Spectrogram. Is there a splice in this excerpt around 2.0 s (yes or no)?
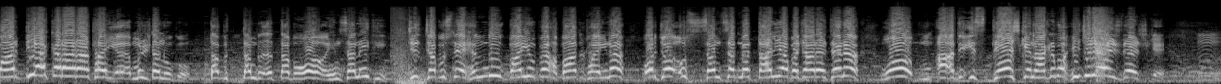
yes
